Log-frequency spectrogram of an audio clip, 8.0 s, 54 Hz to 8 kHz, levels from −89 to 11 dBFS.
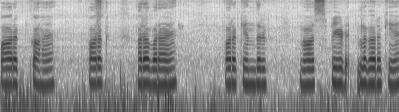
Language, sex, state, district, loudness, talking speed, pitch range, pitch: Hindi, male, Uttar Pradesh, Muzaffarnagar, -16 LUFS, 110 wpm, 180-190 Hz, 190 Hz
